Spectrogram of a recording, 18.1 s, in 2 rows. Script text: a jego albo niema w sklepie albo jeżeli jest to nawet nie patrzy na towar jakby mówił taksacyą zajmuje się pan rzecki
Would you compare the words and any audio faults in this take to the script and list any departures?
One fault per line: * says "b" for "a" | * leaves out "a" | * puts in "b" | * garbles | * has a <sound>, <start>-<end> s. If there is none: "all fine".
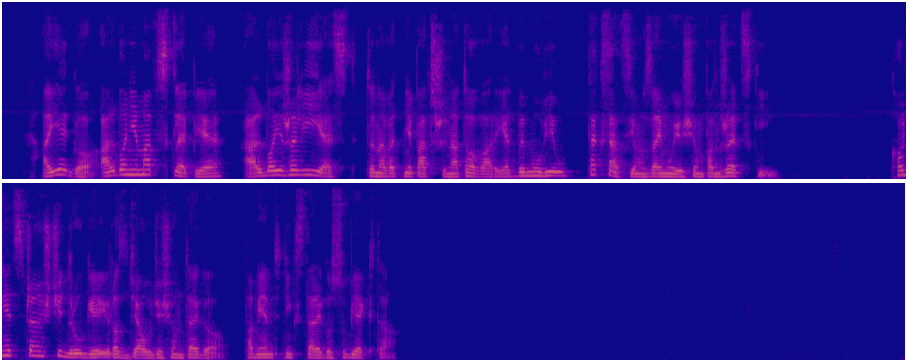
all fine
